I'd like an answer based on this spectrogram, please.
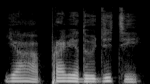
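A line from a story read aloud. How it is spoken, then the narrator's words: Plain. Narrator (Russian): сказал муж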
